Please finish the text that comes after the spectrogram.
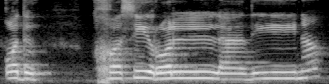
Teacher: خا کو موٹا پڑھیں گے، را کو بھی موٹا پڑھیں گے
